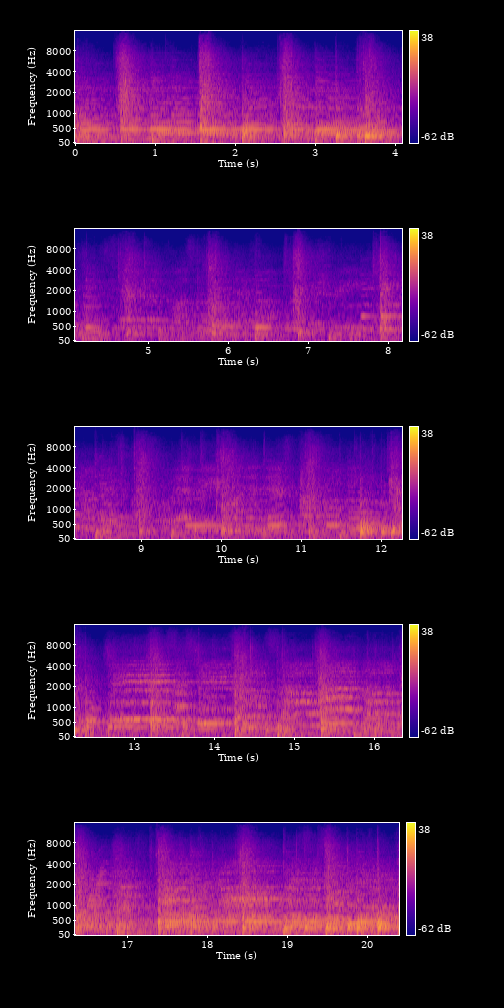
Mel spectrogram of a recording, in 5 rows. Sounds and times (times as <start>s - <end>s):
Choir: 0.0s - 0.8s, 1.6s - 20.4s.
